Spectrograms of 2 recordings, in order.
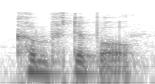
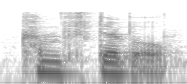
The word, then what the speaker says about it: comfortable: insight really is that many native speakers myself included will often say this word so quickly that it doesn't sound like four syllables it actually sounds like three syllables so here we're working with four so comfortable but when i'm speaking informally i will definitely say comfortable it's so quick and it becomes three syllables comfortable so yeah so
